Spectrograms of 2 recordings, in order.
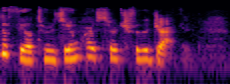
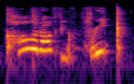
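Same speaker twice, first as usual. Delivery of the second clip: high, loud frantic shout; panicked yell; 12 semitones higher, 5 dB louder than usual. Acted. Adam yelling at Lily in panic, high loud shout. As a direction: scream at her to stop it.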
